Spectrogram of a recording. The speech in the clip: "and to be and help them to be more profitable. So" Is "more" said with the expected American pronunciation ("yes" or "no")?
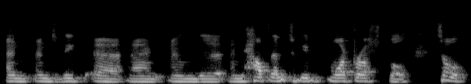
yes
